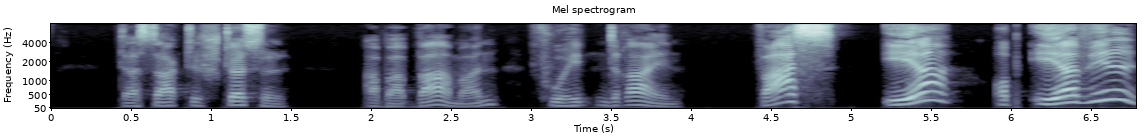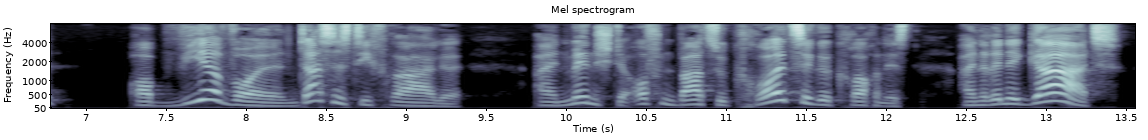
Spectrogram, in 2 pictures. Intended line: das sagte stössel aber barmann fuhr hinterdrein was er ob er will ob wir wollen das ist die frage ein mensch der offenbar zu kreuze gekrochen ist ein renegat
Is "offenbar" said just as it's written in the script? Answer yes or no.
yes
